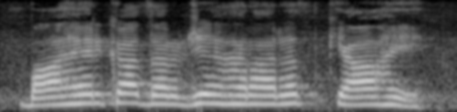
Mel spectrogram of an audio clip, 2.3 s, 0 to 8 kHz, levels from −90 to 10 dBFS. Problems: none marked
